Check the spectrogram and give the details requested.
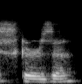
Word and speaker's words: Sgherza: my name is the last name is scurza and it's there's always a story between behind a name like that so here it goes so that you know phonetically it's spelled s-k-e-r-z-a but it's s-g-h-e-r-z-a and yes yeah and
